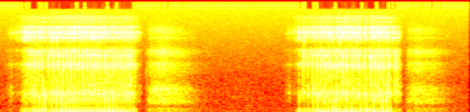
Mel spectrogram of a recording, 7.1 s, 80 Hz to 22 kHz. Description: This is a 5 1/2 minute clip of snoring.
